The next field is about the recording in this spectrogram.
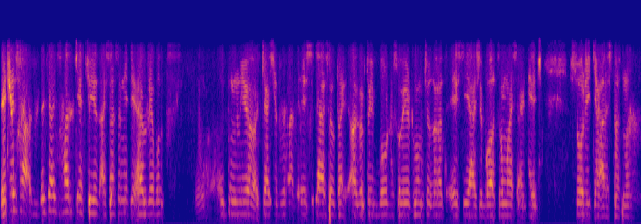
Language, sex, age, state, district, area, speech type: Kashmiri, male, 45-60, Jammu and Kashmir, Srinagar, urban, conversation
